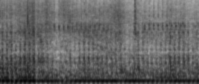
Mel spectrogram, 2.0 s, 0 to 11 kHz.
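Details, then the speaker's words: 1972 Toyota Celica with overhauled Mikuni 40PHH carburetors (new throttle shafts and butterflies), cold day: steady even idle around 800 rpm, a little low but smooth with no misses or knocks; normal idle, timing may need adjusting. "It's a pretty damn good idle. It's like 800, so it's a little low, but it sounds nice."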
